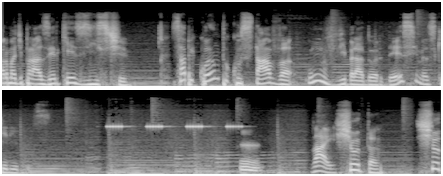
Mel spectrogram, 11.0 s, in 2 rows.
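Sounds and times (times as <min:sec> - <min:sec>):
speech: 0:00.0 - 0:06.2, 0:08.4 - 0:08.8, 0:09.4 - 0:10.9
cricket chirping sound effect: 0:06.8 - 0:08.5.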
